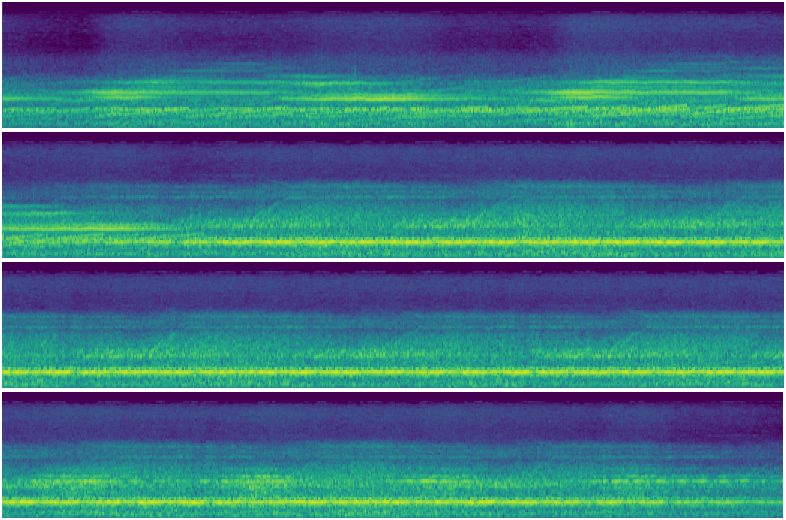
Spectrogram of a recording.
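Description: Electronic science-fiction sound effects: a quick run of repeated rising electronic glides, then, from about ten seconds in, a steady, slightly wavering siren-like tone with a whooshing sweep about every two seconds.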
